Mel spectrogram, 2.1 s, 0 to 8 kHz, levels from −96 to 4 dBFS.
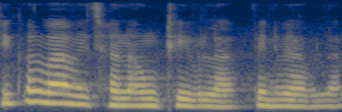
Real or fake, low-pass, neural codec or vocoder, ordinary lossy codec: real; 7.2 kHz; none; none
